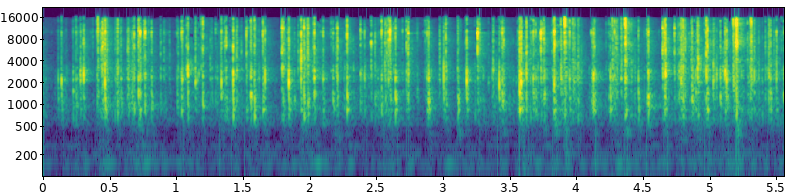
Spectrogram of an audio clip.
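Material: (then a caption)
Plastic. Fingertips with long nails type fast, about 98 words per minute, on a mechanical keyboard with white plastic keycaps on a black base. The result is a steady stream of quick, bright, crisp clicks and clacks with almost no low end, each tap short and dry with no ring.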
